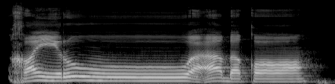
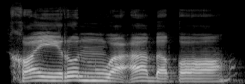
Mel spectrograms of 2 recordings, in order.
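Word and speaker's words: خير وأبقى: Bacaan yang benar adalah khairu wa abqa. Khairu wa abqa. Kesalahan baca yang pertama adalah khairu wa abqa. Salah. Karena bacanya harus disertai dengung. Kesalahan baca yang kedua adalah khairun wa abqa.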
